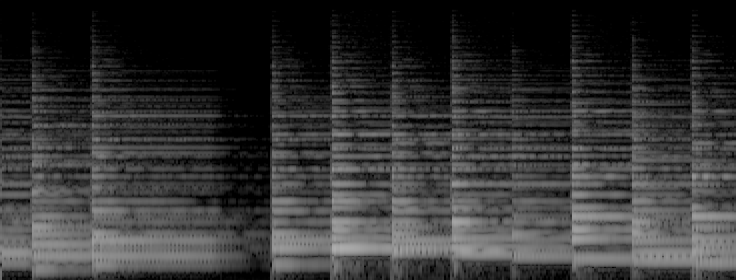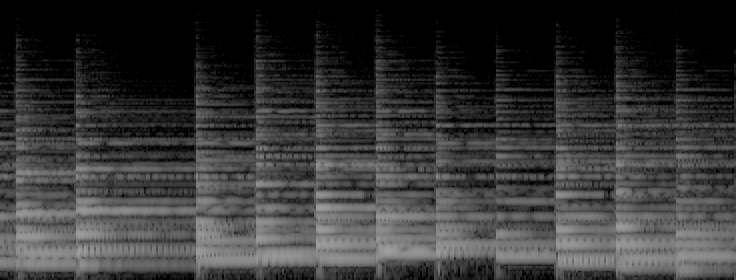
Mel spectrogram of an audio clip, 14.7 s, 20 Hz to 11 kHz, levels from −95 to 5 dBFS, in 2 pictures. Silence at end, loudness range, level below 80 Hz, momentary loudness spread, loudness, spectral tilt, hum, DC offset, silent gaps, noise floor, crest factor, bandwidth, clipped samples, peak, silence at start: 0 s; 2 LU; -74 dBFS; 9 LU; -38 LUFS; -7 dB/octave; none; under 0.1%; none; -62 dBFS; 20 dB; 9.2 kHz; under 0.1%; -18 dBFS; 0 s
